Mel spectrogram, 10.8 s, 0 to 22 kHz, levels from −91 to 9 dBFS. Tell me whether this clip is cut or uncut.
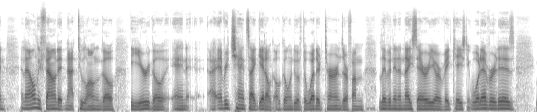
cut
